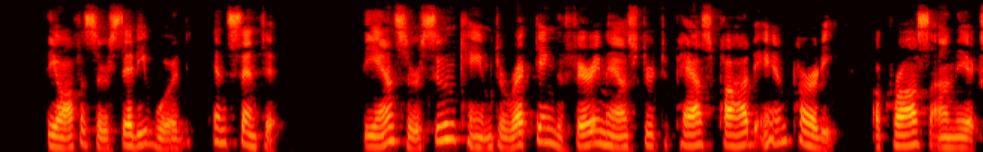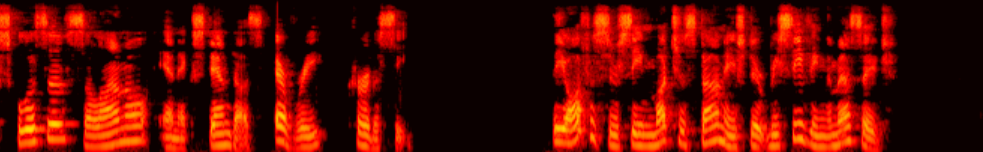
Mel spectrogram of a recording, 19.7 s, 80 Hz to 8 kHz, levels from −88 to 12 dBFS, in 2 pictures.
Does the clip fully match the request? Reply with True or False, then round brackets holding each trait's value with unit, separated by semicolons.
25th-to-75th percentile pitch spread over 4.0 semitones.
True (5.6 semitones)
